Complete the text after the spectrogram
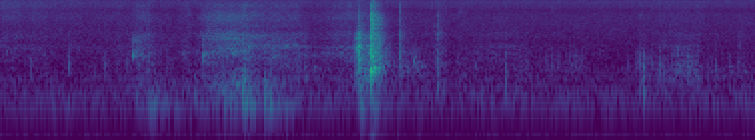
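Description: A wooden concertina knocks and clicks as it is handled up close.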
